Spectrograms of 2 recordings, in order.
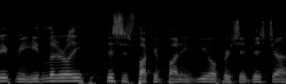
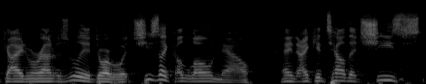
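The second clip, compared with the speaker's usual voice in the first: usual speaking voice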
